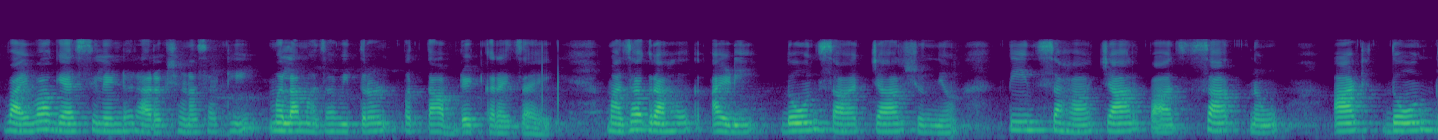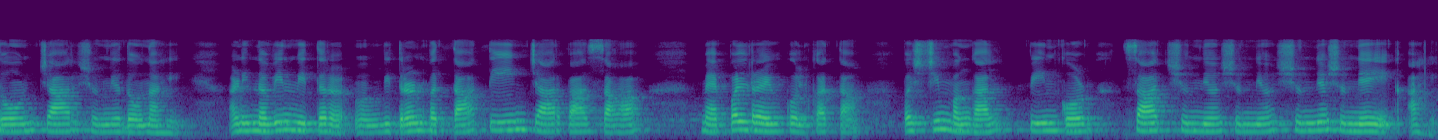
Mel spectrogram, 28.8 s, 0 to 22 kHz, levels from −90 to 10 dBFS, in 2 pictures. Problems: constant background noise, background conversations at intervals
